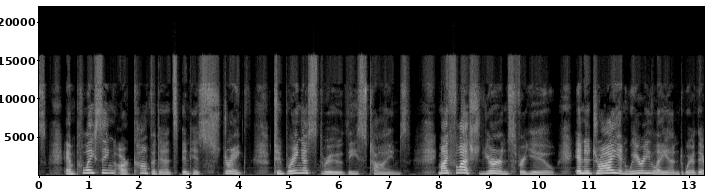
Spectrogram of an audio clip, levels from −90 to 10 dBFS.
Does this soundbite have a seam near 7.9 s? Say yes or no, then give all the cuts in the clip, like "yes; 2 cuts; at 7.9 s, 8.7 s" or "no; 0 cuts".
yes; 1 cut; at 7.9 s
